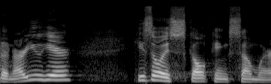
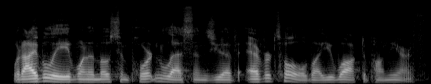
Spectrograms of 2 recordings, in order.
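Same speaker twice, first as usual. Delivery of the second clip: soft, reverent prayer voice; 6 semitones lower, 6 dB quieter than usual. Acted. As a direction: pray quietly to the Father. Opening prayer.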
